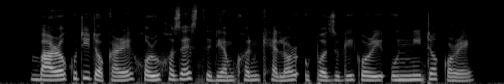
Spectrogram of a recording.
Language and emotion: Assamese, neutral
